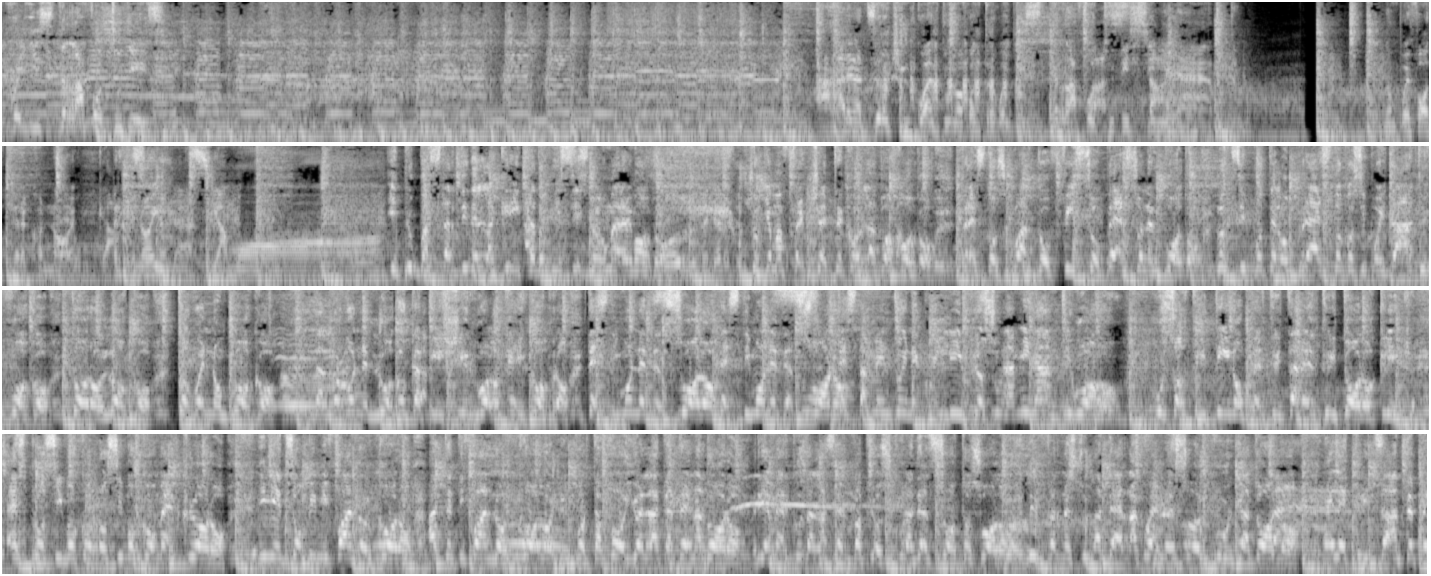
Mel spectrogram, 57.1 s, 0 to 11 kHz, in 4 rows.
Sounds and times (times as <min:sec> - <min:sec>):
Rapping: 0:00.0 - 0:02.0, 0:08.0 - 0:12.5, 0:13.8 - 0:57.0
Hip hop music: 0:00.0 - 0:57.0.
